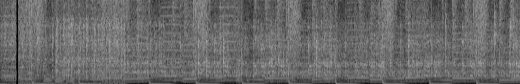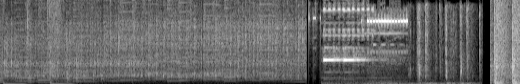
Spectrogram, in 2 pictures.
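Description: Homemade battery saw built from an air freshener's motor and gears, running with a steady rattle. Soft background music with a slow beat plays beneath it. A loud electronic sting cuts in near the end.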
